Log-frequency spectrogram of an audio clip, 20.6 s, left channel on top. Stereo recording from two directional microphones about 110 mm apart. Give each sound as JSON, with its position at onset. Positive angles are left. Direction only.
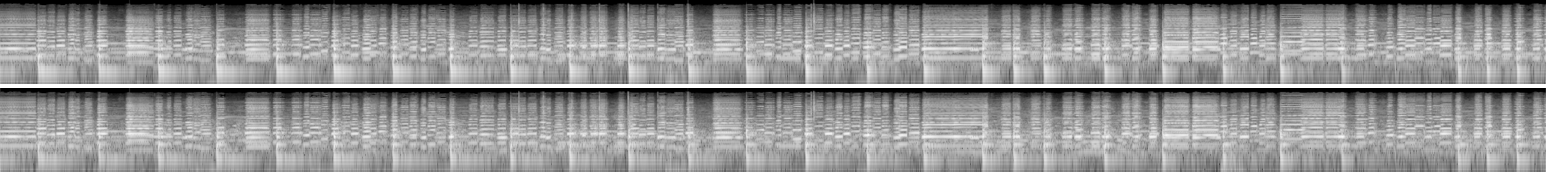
{"t": 0.0, "sound": "accordion", "side_deg": -45}
{"t": 7.7, "sound": "accordion", "side_deg": -35}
